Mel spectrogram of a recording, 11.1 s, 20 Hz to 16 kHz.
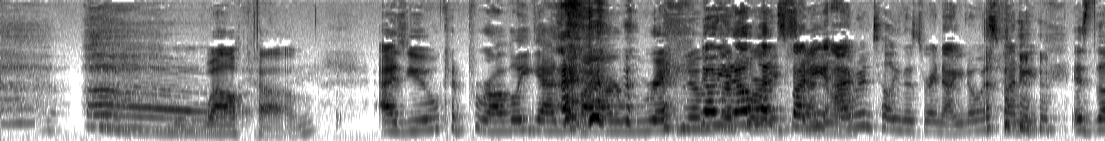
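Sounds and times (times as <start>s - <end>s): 
person taking a deep breath before speaking: 0.0s - 1.2s
speech: 2.1s - 3.2s, 3.8s - 11.0s.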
